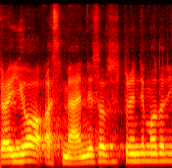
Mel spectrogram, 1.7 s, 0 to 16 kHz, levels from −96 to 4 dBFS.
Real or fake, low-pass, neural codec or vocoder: real; 14.4 kHz; none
